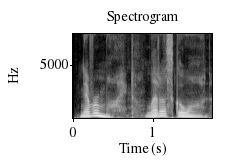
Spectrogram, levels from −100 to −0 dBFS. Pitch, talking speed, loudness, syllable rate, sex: 185 Hz, 205 wpm, -15 LUFS, 6.0 syllables/s, female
